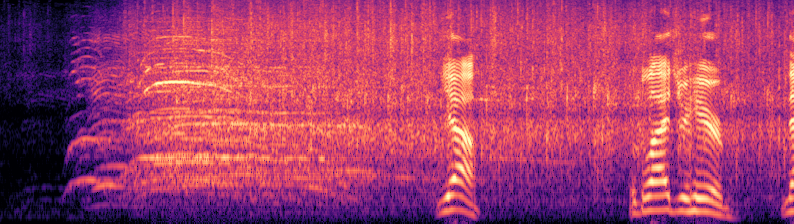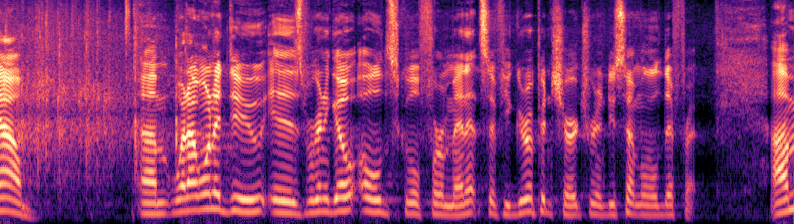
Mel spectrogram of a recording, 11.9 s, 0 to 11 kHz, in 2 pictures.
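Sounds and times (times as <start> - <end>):
people cheering and whooping: 0.5 - 3.6
large crowd applause: 0.8 - 7.6
speech: 3.3 - 3.8, 4.7 - 6.3, 7.0 - 11.8.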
